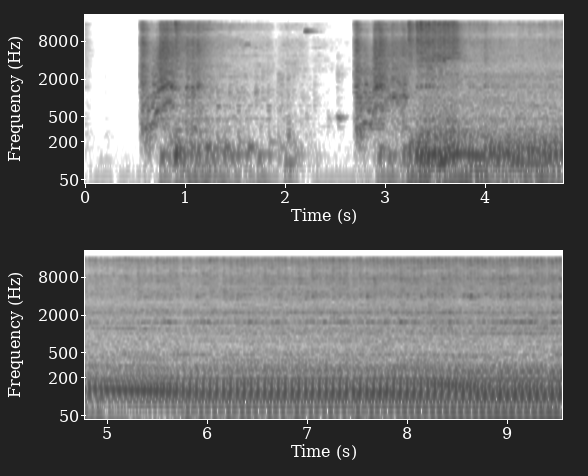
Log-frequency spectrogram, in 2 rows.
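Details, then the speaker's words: John Deere LA135 lawn tractor after finding the noisy bearing that made noise when the clutch was let out: engine fires after a short crank and runs evenly with no squeal or rumble from the belt pulleys. "found that noisy bearing hopefully it's happy once again it's when we let the clutch out"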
